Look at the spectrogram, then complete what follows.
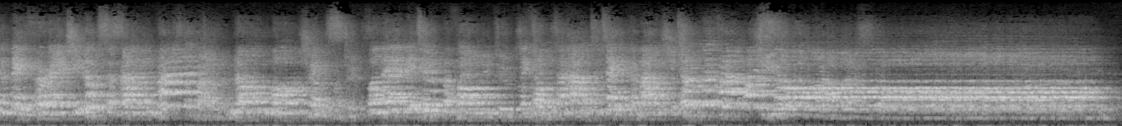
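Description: Mixed choir of men and women singing a cappella, moving through changing phrases and then holding one long chord for about four seconds, cut off sharply at the end.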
